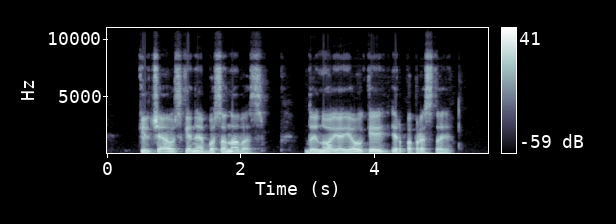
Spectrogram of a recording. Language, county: Lithuanian, Šiauliai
